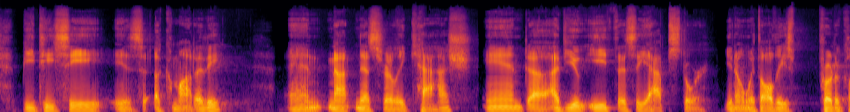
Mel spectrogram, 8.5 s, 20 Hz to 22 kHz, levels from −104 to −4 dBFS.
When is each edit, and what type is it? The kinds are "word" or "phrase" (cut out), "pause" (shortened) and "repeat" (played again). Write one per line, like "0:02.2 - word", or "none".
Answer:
0:04.8 - pause
0:07.2 - pause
